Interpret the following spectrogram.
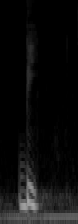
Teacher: B is bilabial and stops. B. And V is labiodental and fricative.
